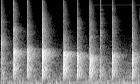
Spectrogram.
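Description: Applause made of about ten sharp, separate hand claps at a loose, slightly uneven pace, each a crisp smack with a short ringing tail, with no voices.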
